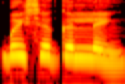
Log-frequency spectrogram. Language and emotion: Bodo, neutral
